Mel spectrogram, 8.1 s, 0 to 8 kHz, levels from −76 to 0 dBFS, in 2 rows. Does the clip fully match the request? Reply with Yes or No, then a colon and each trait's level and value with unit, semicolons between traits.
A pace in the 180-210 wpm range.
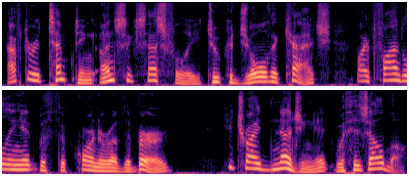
No: average, 170 wpm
